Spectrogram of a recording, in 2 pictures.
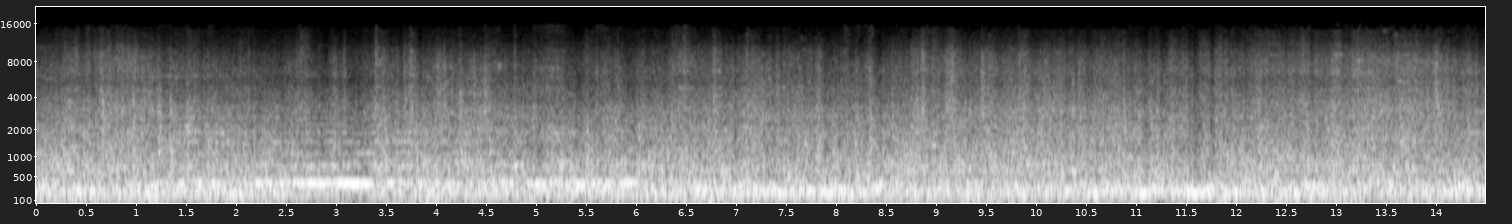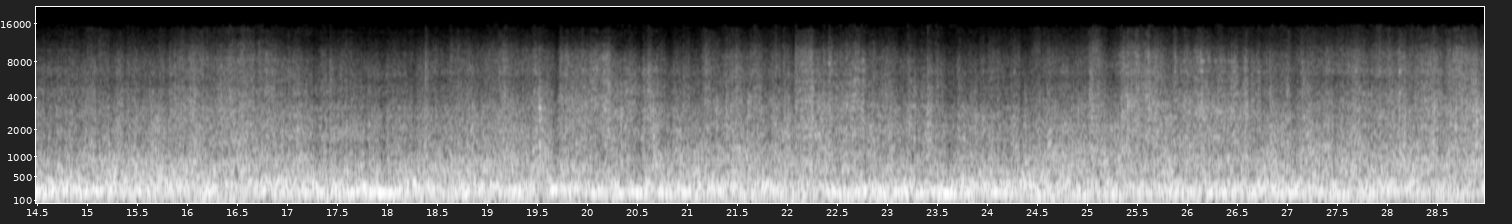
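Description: Loaded freight cars of a long, heavy freight train rolling past: a steady loud rumble with the clickety-clack of wheels over the rail joints. A held tone sounds over it at the start and stops about six seconds in.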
